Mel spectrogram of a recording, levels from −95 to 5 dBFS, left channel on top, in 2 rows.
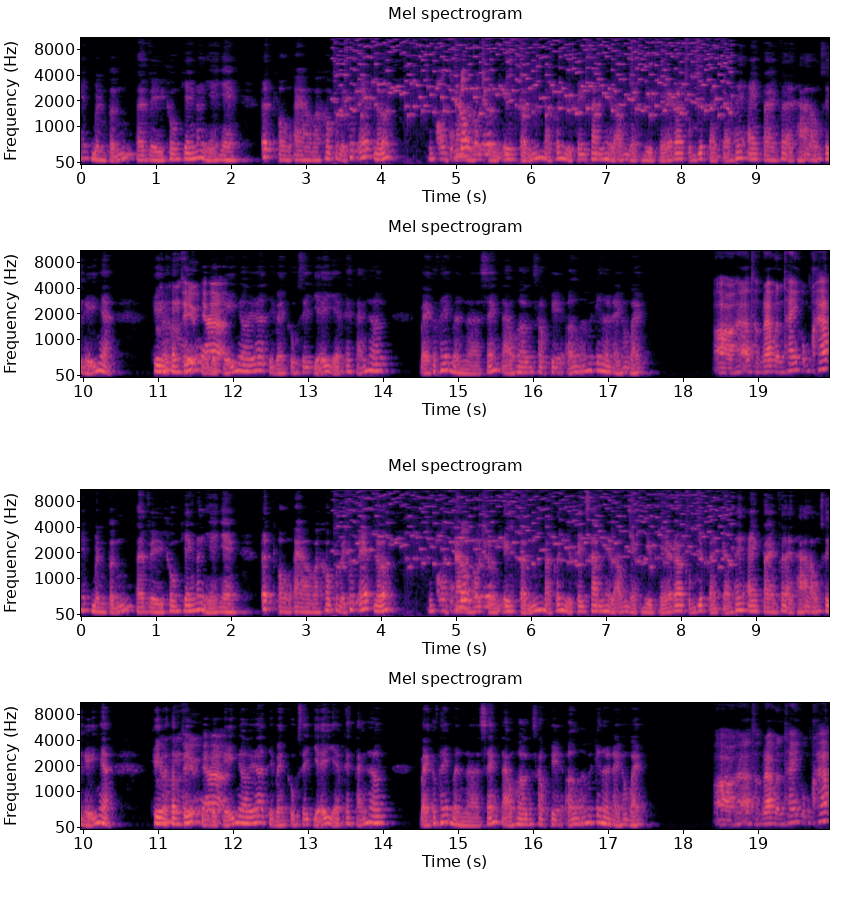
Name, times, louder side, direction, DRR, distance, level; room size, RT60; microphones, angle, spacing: voice 1, 0.0-4.2 4.6-14.1 14.5-17.5, right 2 dB, 45° right, 0.7 m, -34 dB
sound 1, 3.3-8.7, left 3 dB, 40° left, 2.1 m, -41 dB
voice 2, 4.7-5.5 11.0-11.9 18.4-19.9, left 2 dB, 80° left, 1.8 m, -33 dB
7.0 x 5.4 x 3.3 m
head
